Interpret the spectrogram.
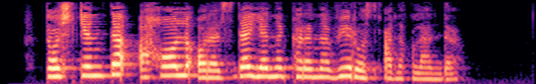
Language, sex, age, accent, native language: Uzbek, female, 12-17, Jizzax, Uzbek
